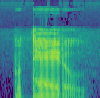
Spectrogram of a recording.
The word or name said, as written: potato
